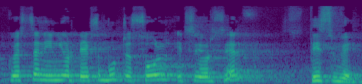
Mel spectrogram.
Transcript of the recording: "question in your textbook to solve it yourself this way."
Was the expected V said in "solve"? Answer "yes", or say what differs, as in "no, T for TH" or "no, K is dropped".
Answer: no, V is dropped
